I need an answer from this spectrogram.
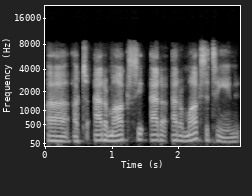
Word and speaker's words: atomoxetine: Strattera generic atomoxetine is available. I'm not going to spell that one, but think of atom and oxetine, as in the mighty atom or splitting the atom.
